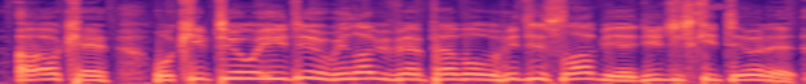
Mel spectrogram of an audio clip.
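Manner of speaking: play-acted high fan voice; adoring fan. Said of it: "this is your fan again".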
